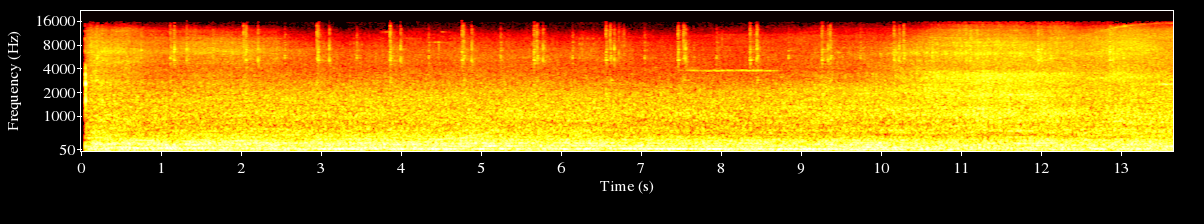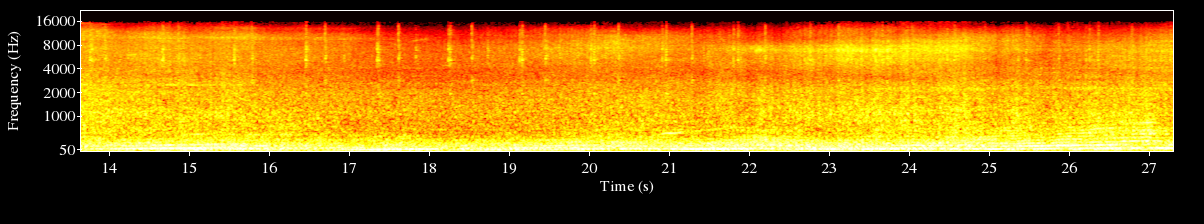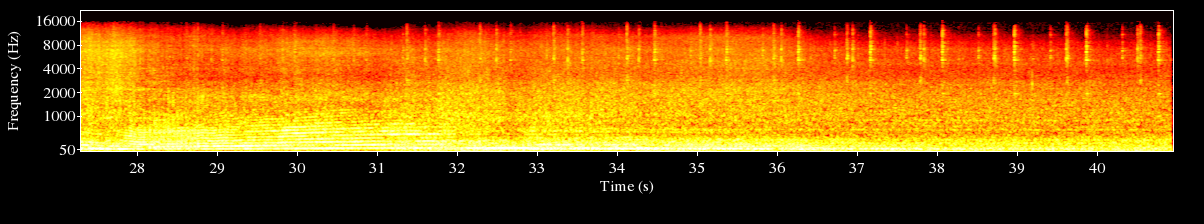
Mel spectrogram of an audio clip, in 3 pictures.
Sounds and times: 0.0s Traffic 40.9s
0.0s clicking traffic lights 30.2s
30.9s clicking traffic lights 40.9s

